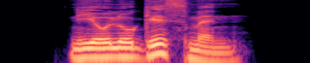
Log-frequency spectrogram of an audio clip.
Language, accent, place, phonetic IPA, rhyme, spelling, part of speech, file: German, Germany, Berlin, [neoloˈɡɪsmən], -ɪsmən, Neologismen, noun, De-Neologismen.ogg
- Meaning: plural of Neologismus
